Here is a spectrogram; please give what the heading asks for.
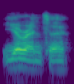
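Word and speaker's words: Llorente: pedantic because he's spanish so it should be pronounced your enter because it's double l but i did that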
